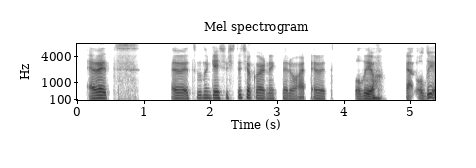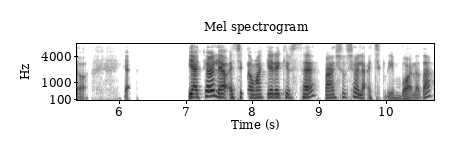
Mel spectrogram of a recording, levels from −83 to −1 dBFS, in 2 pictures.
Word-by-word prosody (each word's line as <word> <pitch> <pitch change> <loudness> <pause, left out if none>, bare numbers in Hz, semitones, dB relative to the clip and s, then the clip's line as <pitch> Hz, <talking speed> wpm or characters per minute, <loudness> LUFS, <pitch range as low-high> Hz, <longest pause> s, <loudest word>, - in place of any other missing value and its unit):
Evet, 155 +2 0 0.6
evet. 150 0 -4
Bunun 165 +1 -7
geçmişte 165 +2 -4
çok 175 -3 -4
örnekleri 140 -1 -6
var. 135 - -7
Evet, 140 -2 -5 0.4
oluyor. 135 +1 0 0.5
Yani, - - -3
oluyor. - - -5 0.6
Ya - - -4 0.9
ya, 195 -1 +8
şöyle 265 -6 +9
açıklamak 190 0 -1
gerekirse, 200 - +2
ben 175 +1 +3
şunu 200 +3 -9
şöyle 210 -2 +1
açıklayayım 145 -2 -10
bu - - 0
arada: 255 +3 -1
175 Hz, 125 wpm, -22 LUFS, 145-195 Hz, 0.9 s, şöyle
